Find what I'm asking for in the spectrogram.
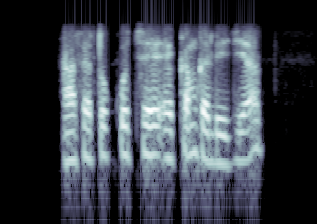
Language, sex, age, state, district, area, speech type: Hindi, male, 18-30, Madhya Pradesh, Seoni, urban, conversation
